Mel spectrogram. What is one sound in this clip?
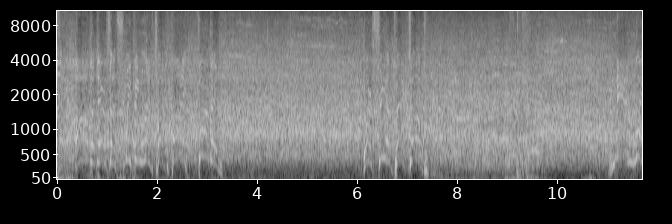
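A large crowd cheers and roars loudly.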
